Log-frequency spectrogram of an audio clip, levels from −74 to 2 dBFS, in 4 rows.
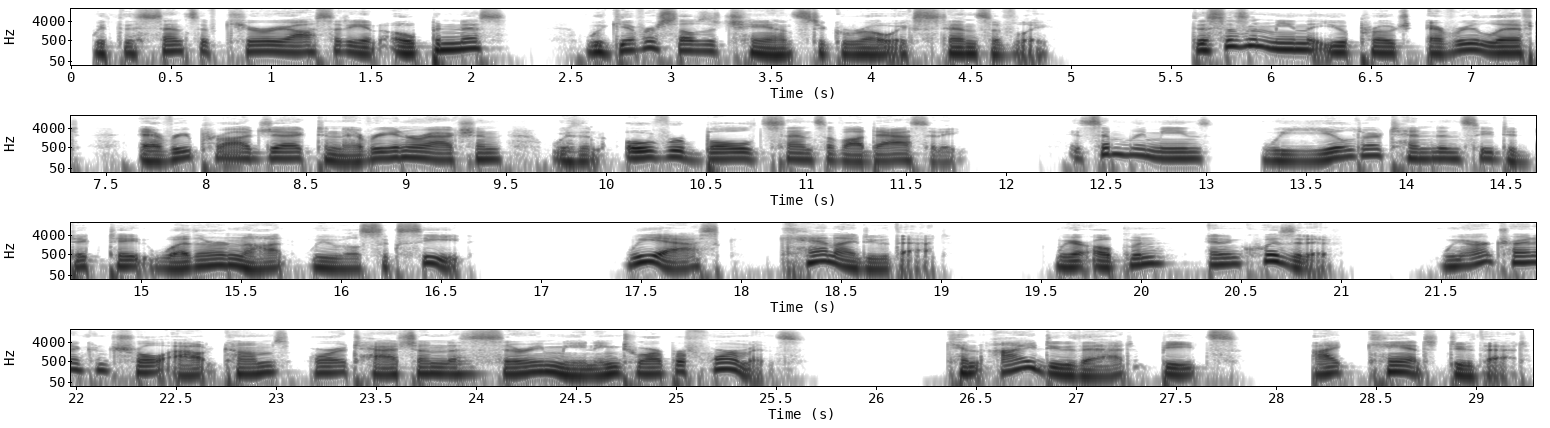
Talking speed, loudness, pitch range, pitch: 170 wpm, -19 LUFS, 115-150 Hz, 130 Hz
